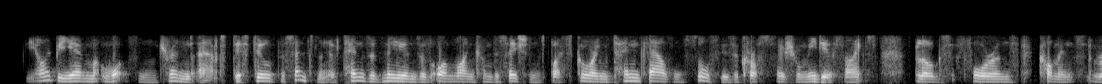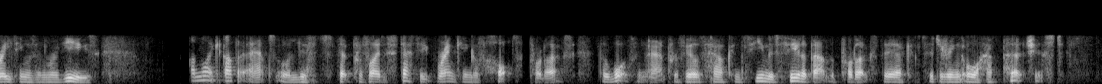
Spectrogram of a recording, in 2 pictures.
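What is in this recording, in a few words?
en UK Narrowband sample, British English; watson stt; bluemix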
